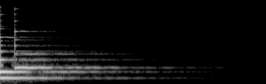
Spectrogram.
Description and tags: UI Correct button2
game button ui menu click option select switch interface
button, click, game, interface, menu, option, select, switch, ui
